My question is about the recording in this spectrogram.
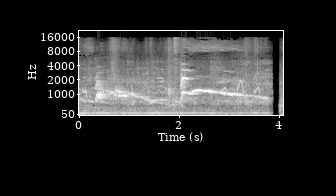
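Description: Newborn Siberian husky puppy crying: two long, high whining cries that slide downward in pitch, the second louder and starting with a sharp upward yelp.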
